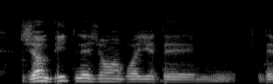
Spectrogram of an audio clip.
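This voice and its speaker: Speaking very slowly with an Italian accent, a man at medium pitch has a dark, mellow tone in a dry, close sound with no echo. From Italy. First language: Italian (speaking French). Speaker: IT consultant. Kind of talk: webinar presentation. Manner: halting.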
